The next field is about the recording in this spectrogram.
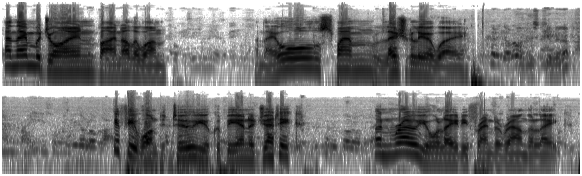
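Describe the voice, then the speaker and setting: A man reading a scripted travelogue voice-over in a measured, descriptive storytelling way. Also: a little high, a bit bright. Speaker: travelogue narrator. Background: background music.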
